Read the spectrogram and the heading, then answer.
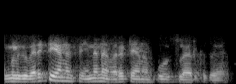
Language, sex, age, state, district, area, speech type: Tamil, male, 18-30, Tamil Nadu, Kallakurichi, urban, conversation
